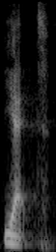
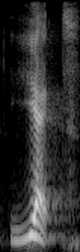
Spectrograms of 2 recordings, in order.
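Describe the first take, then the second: First: Said in the usual way. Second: YET punched out very loud; a big, booming emphasis on YET; stressed YET. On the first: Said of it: "He even really stressed". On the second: Retold or imitated. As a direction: hit the word YET hard, far louder than usual. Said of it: "He even really stressed. He goes".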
